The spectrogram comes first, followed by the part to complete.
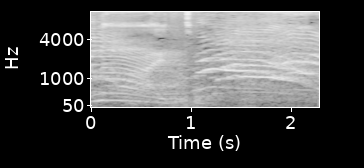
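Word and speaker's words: night: نا دا دا دا نايت وكلمه نايت الليل جي اتش سايلنت هكتبهم بس مش هنطق داي داي داي نايت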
